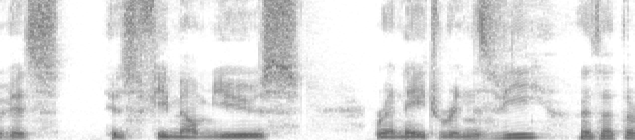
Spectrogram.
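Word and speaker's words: Reinsve: daddy issues through his his female muse Renate Renvi. Is that the right pronunciation? Renate Rensve. Renate Renve.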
